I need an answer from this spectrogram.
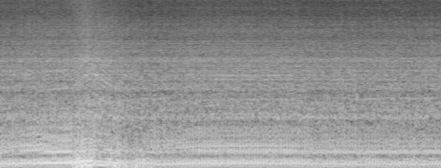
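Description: Car engine revving briefly about a second in, then running at a steady drone.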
